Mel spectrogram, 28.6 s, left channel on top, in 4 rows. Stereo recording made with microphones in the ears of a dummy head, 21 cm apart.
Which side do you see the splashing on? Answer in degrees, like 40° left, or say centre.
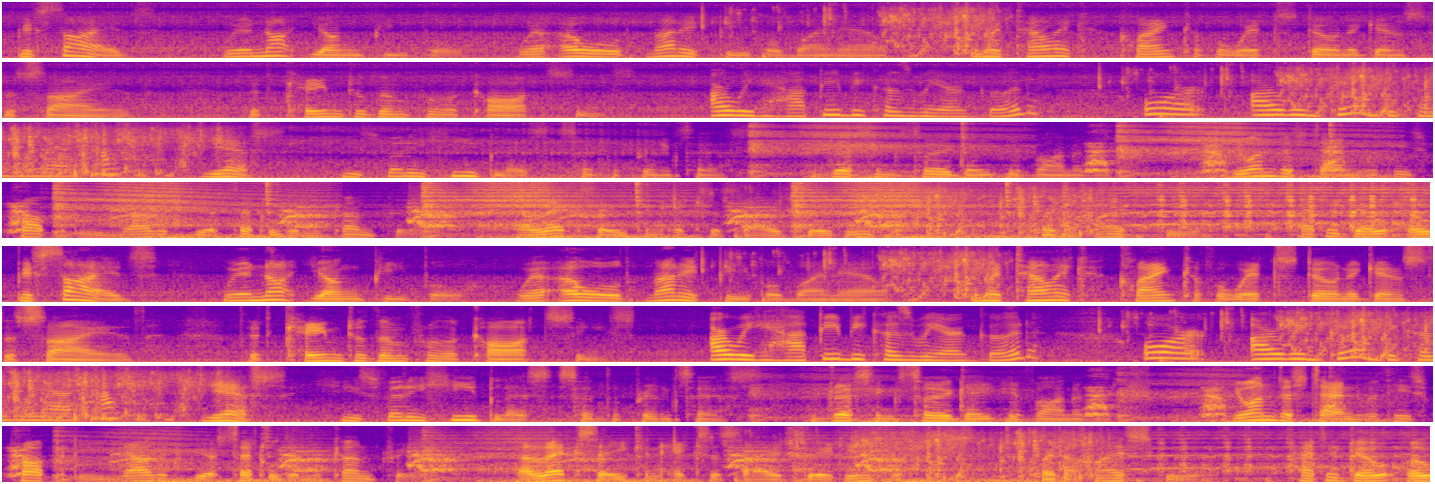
centre.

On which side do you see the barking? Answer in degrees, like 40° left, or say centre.
centre.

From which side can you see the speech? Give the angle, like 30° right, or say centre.
60° right.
